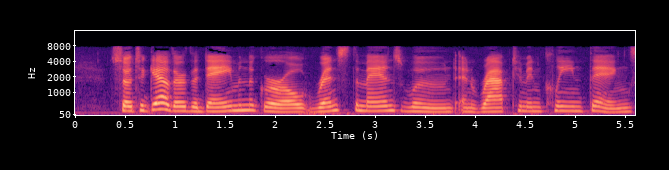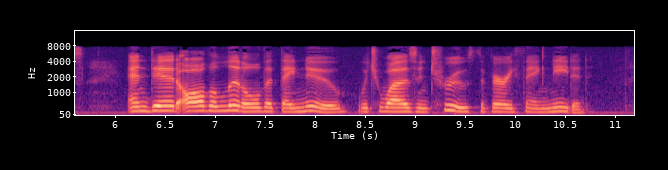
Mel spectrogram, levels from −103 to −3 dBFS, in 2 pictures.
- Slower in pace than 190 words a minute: Yes, average, 175 wpm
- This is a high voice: No, medium, 175 Hz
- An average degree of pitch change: Yes, average, 3.3 semitones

